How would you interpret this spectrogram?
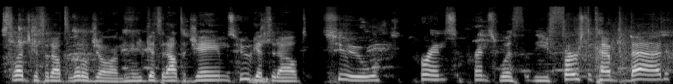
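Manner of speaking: normal talking voice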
